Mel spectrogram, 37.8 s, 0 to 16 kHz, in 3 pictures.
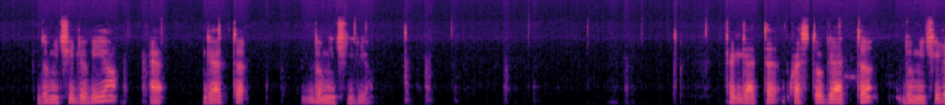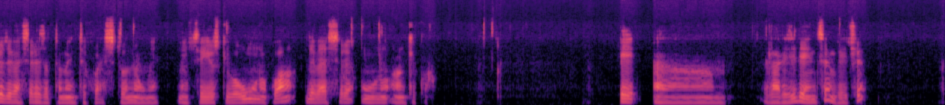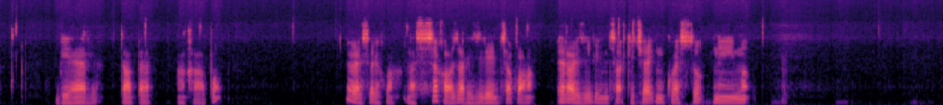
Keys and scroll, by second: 3.8 ctrl+c, 5.9 BackSpace, 7.8 BackSpace, 10.2 ctrl+v, 15.5 1, 17.5 1, 18.5 ctrl+z, 19.3 ctrl+z, 25.4 ctrl+c, 28.1 ctrl+v, 30.5 ctrl+v, 37.0 ctrl+c.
